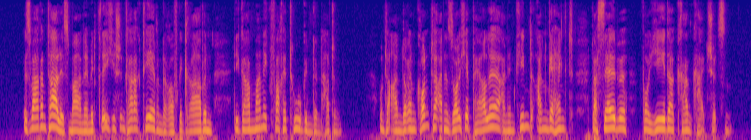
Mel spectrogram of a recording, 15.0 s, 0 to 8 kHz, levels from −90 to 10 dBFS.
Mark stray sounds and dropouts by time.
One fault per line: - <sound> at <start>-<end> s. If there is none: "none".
- dropout at 8.8-8.9 s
